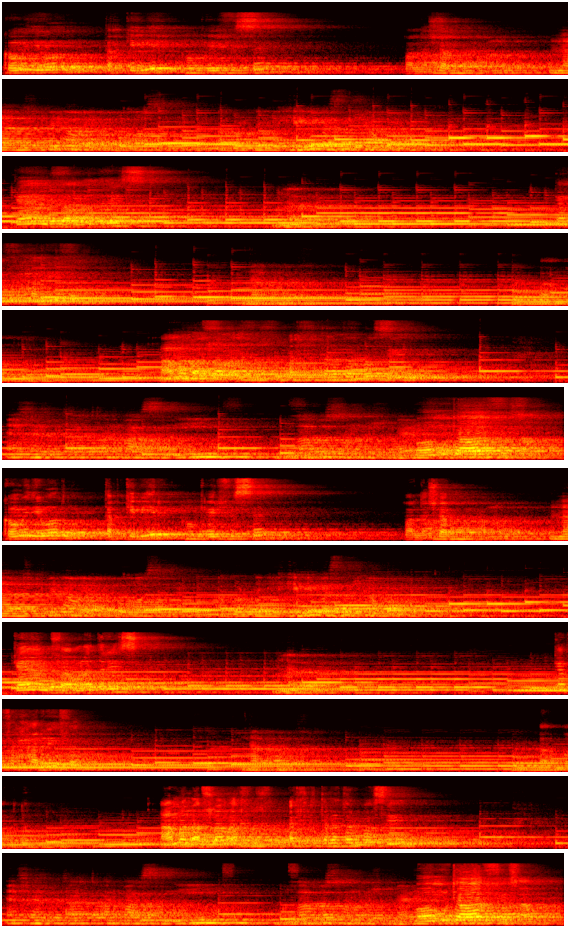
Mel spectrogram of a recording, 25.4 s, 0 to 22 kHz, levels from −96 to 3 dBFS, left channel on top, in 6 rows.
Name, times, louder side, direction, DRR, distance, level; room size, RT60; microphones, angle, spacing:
voice 1, 0.0-2.1 3.0-3.4 8.6-9.5 12.6-13.4 16.8-17.2 18.2-20.1 24.3-25.2, right 1 dB, 90° right, 1 dB, 3.8 m, -30 dB
voice 2, 3.1-3.8 4.1-7.3 10.5-10.9 14.5-15.0 21.2-23.0 23.2-24.4 24.7-24.8, equal, 15° right, -2 dB, 7.8 m, -34 dB
sound 1, 5.1-23.4, left 2 dB, 80° left, 2.8 m, -32 dB
28.0 x 21.5 x 8.7 m, 2.9 s
head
